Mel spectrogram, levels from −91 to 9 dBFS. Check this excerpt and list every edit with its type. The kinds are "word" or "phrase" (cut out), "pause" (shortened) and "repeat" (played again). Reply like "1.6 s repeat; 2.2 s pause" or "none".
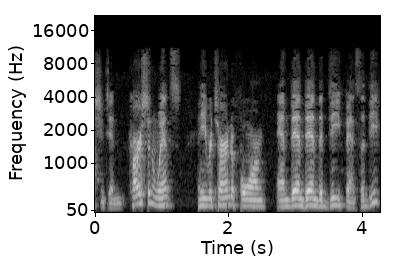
1.6 s word; 2.6 s pause; 3.1 s repeat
